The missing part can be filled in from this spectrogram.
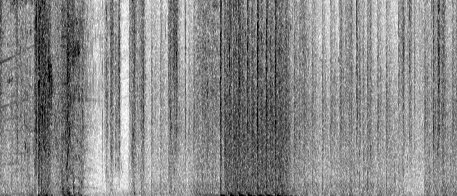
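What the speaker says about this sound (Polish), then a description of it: "Nie wiem, oni się wszędzie tu strzelają." Gunfire in Fortnite Reload no-build mode, with bursts of rapid automatic shots and scattered single cracks fairly close and loud, coming in uneven clusters with short pauses between.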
